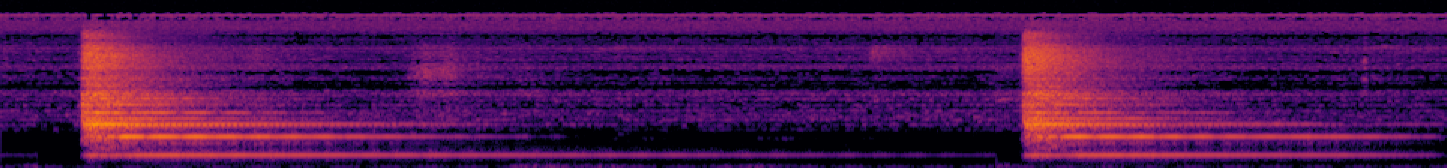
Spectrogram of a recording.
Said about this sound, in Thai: เอาฟังเสียงระฆังสิฟังแล้วดูว่าใจเราไหวบ้างไหม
